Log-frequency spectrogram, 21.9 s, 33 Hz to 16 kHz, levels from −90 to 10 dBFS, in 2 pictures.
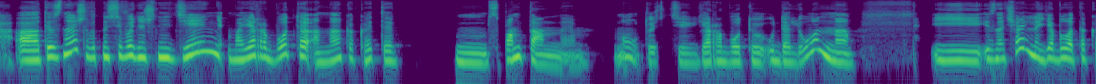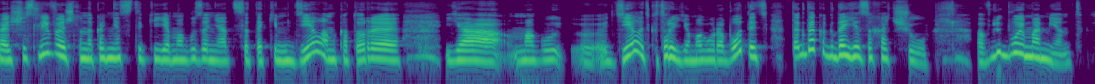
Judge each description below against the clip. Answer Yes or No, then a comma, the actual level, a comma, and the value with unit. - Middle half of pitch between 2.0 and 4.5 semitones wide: No, average, 4.9 semitones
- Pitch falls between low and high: No, high, 205 Hz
